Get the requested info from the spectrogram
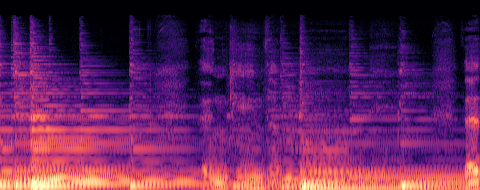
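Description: Acoustic guitar strummed slowly, a new chord stroke about once a second, each left to ring. A man's singing voice comes in right at the end.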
